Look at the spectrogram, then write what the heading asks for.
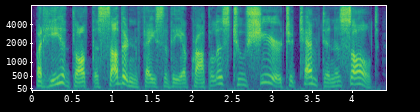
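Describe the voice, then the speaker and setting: A narrator reads an epic fantasy novel with solemn, expressive drama. The delivery is scripted storytelling, recorded close and dry in a studio. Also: mid-range voice, normal speed, no echo. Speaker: audiobook narrator.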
